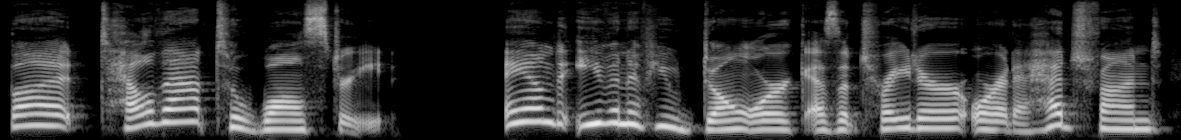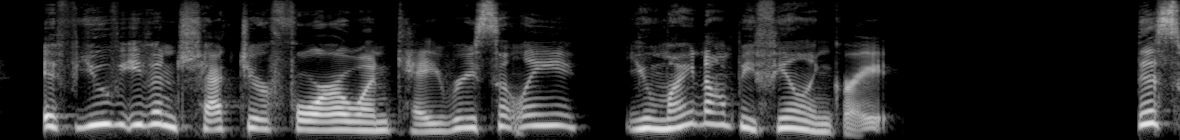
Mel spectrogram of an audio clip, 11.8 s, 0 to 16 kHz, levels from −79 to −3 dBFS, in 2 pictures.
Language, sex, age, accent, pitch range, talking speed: English, female, 20-39, American, 190-260 Hz, 175 wpm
